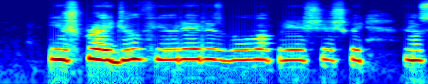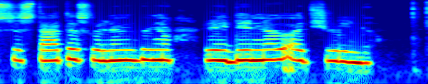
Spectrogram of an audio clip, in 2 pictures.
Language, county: Lithuanian, Vilnius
